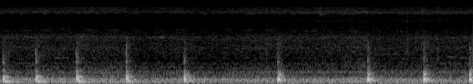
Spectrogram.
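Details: Front wheel of an Avanza/Xenia-type car, sharp metallic "tek tek" ticks about twice a second, slightly irregular, heard while steering/turning the wheel, steering not yet loose; worn tie rod end knocking.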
